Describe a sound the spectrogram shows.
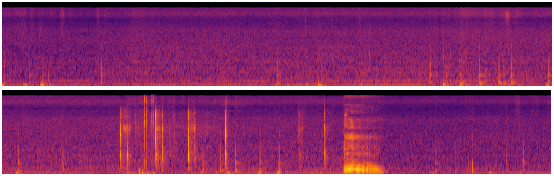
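Taps click on a phone's touchscreen keyboard.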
